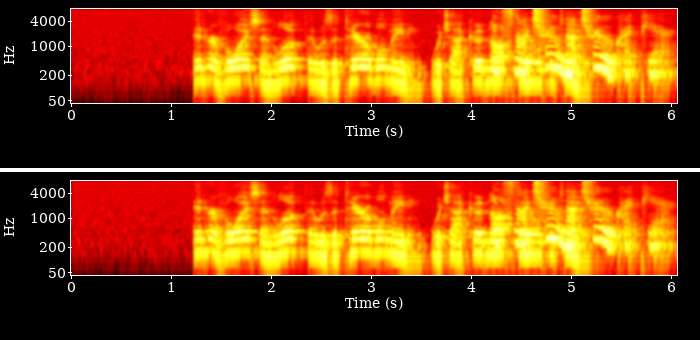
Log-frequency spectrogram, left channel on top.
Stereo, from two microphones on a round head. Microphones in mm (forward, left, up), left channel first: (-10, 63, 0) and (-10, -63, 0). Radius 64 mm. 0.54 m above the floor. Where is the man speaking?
10° left (ahead or behind), 0.7 m.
